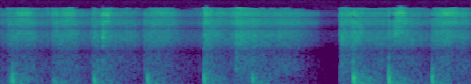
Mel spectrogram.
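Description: Chalk writing on a chalkboard: a run of quick, irregular taps as the characters are written stroke by stroke, about five a second, with a brief pause midway.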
